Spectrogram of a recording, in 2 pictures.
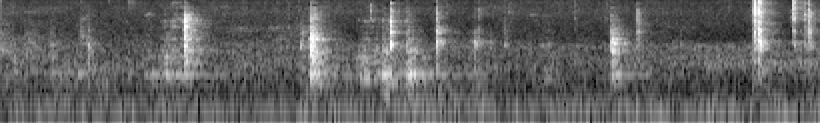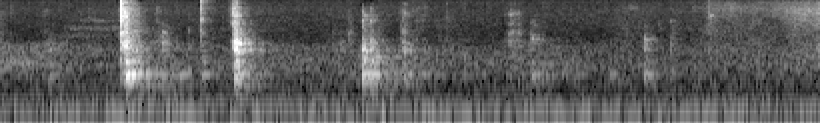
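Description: About a dozen irregular metallic clicks and clinks, each with a short ring, as bolts and a hand tool knock against the steel winch mounting bracket.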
